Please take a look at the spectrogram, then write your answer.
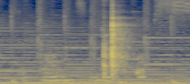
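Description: Kitchen tongs knock against beef bones and a pot while making Vietnamese pho, a few light clanks with one sharp metallic clink standing out near the middle.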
